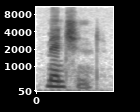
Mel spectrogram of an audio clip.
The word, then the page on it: mentioned: American English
